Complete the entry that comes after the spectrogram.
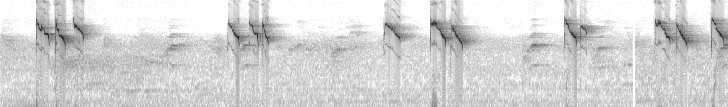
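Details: White-eye singing in the fast ngalas style: clusters of two or three sharp, high descending whistles, each burst spaced about two to three seconds apart over a faint background hiss.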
